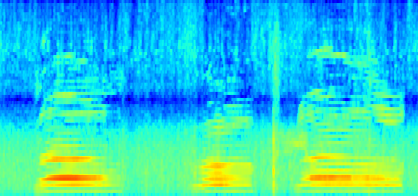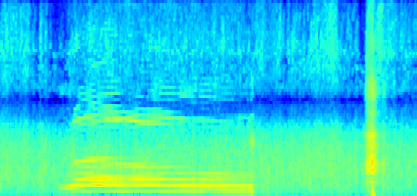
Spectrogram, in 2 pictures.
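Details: A cat meowing: four drawn-out, harmonic-rich meows, each lasting about one to two seconds, level then slightly falling, over a steady background hiss, with a sharp click near the end.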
